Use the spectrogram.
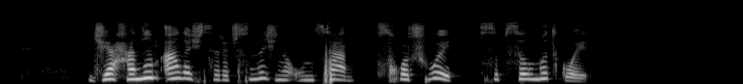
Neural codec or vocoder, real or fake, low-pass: vocoder, 44.1 kHz, 80 mel bands, Vocos; fake; 7.2 kHz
